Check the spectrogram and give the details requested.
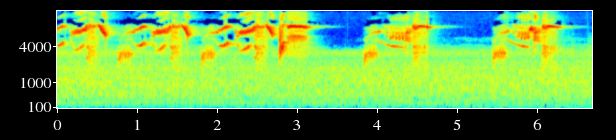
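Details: Common starling singing by a nest box: bursts of high, thin whistles and squeaky chirps in quick clusters, pausing briefly before more sharp rising and falling notes, over a steady background hiss.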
